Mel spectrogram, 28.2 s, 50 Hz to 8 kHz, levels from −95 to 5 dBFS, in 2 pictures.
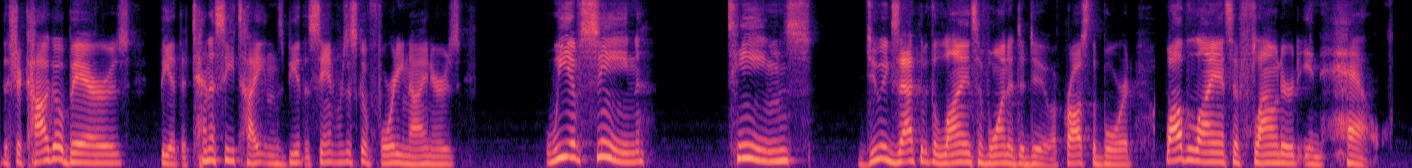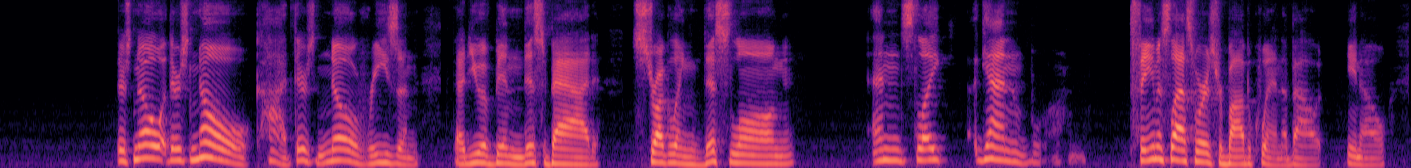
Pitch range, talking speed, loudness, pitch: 135-185 Hz, 140 wpm, -24 LUFS, 150 Hz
